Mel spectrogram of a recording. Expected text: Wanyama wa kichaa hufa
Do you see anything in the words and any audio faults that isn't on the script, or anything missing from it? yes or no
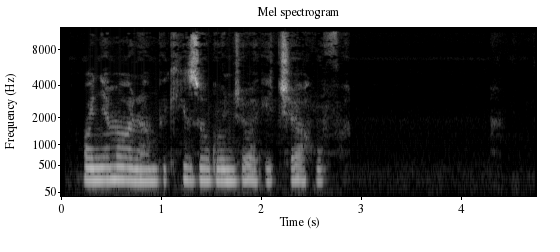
yes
